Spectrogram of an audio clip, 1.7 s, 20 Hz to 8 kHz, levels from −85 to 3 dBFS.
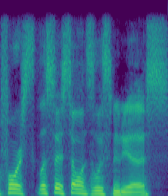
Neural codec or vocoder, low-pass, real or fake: codec, 16 kHz, 1 kbps, FunCodec, trained on LibriTTS, 50 frames a second; 7.2 kHz; fake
